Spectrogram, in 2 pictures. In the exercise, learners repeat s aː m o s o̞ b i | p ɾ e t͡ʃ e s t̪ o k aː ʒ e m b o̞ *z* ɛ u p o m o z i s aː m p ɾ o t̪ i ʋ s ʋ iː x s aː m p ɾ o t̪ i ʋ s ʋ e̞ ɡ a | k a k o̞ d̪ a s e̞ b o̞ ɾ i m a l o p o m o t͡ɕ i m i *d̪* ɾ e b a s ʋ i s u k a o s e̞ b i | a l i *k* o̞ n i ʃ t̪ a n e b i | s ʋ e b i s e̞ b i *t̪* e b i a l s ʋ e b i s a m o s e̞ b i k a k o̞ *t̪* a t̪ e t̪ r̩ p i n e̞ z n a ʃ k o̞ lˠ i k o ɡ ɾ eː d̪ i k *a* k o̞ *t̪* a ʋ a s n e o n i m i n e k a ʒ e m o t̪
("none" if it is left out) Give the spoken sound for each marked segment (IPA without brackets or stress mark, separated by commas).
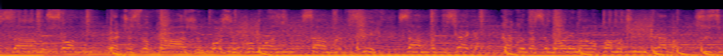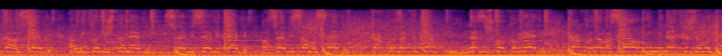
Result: ʒ, t̪, k, t̪, d̪, a, d̪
